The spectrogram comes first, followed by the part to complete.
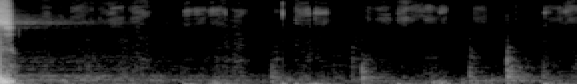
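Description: Marker pen writing a word on flipchart paper: a run of short, quiet scratching strokes in an uneven rhythm.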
